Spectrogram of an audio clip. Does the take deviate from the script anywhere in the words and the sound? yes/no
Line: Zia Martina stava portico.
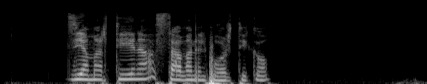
yes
